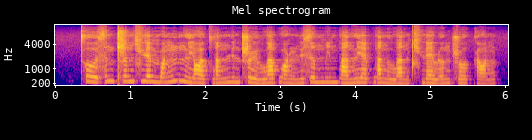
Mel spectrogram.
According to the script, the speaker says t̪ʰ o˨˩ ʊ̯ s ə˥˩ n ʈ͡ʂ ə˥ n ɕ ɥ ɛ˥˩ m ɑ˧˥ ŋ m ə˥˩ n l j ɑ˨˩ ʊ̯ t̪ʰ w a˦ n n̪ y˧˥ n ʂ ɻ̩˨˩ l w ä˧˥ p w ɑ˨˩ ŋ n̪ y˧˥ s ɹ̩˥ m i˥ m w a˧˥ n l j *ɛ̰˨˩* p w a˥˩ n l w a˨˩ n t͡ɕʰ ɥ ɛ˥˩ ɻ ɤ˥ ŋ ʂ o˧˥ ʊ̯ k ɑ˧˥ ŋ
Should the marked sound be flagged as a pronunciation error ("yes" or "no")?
yes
